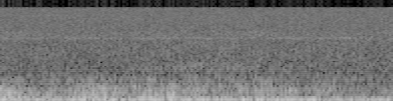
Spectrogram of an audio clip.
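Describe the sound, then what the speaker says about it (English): Low rumbling thunder with rain building in a jungle survival game, a steady dense roar that fills the whole clip without any voices. "Oh, the rain is coming."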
